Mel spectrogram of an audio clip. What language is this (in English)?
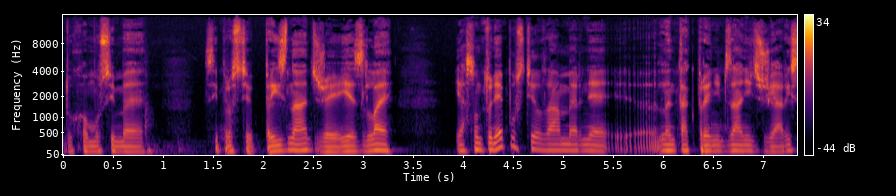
Slovak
